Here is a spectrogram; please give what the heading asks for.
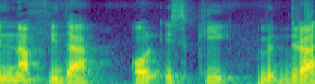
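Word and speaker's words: Naypyidaw: Myanmar की राजधानी है नाफिदा और इसकी मुद्रा है क्वाथ।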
